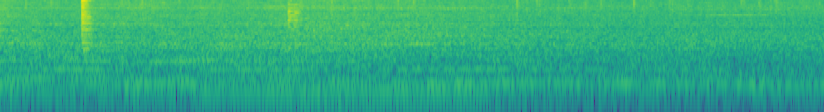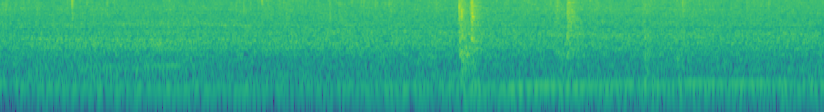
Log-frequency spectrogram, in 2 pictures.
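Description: Steady low hum of nearby motor traffic, its pitch shifting as engines idle and pass, with a few sharp clicks.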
